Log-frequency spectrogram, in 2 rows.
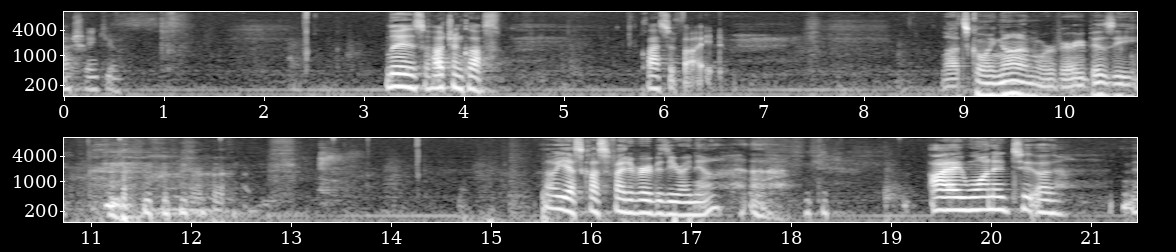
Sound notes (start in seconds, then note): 11.0 laughter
